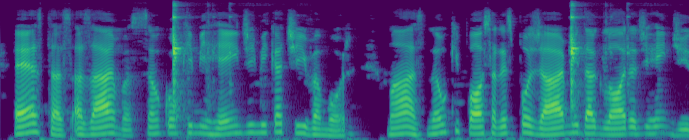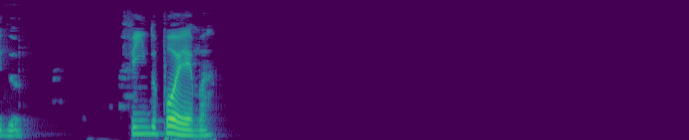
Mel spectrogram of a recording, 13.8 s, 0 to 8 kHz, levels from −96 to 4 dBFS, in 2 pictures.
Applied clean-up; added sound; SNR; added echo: classical method log-MMSE.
